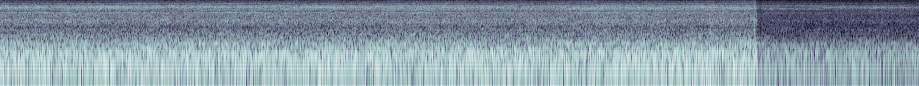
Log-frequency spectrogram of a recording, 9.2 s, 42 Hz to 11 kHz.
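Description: Airbus A320 jet engine running steadily in the X-Plane 11 flight simulator, a loud continuous broadband roar with a steady whine on top that drops slightly in level near the end.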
